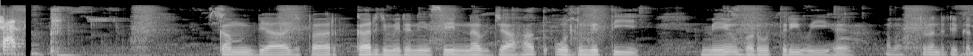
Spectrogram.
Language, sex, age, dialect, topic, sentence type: Hindi, male, 31-35, Kanauji Braj Bhasha, banking, statement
